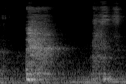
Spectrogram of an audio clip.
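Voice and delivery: quick breathy chuckle; a short airy laugh; soft laugh. Real, not acted. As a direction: laugh quietly to yourself. Laughs while telling story.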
